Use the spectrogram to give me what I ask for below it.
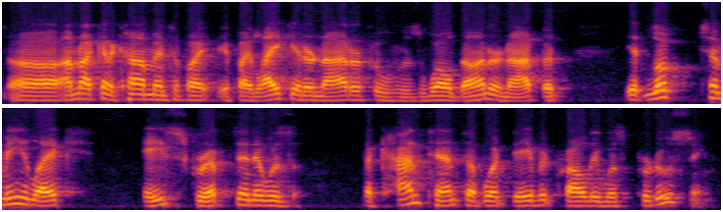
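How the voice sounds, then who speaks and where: The guest, a man speaking fairly quickly in a mid-range voice, is interviewed on a call and tells a long, meandering story. He fills it with "uh" and keeps restarting, and the audio has that tinny phone-call quality.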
